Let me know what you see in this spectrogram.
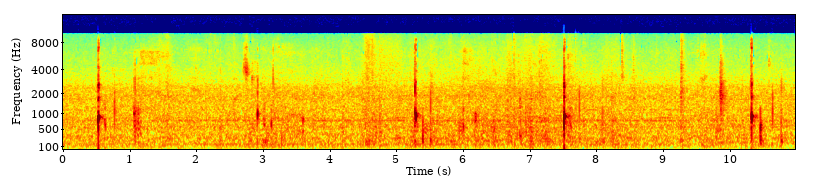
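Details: Baby with ongoing hiccups: soft, sharp hiccup clicks recur every two to three seconds, about five in eleven seconds, over quiet room noise.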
